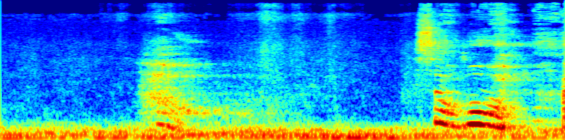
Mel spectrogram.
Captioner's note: sighing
